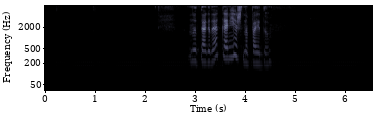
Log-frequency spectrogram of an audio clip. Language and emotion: Russian, positive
